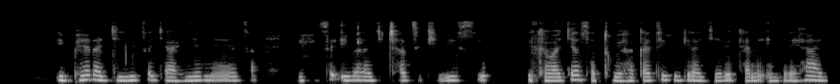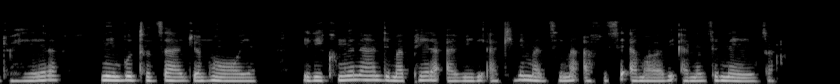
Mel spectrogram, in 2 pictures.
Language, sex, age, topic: Rundi, female, 18-24, agriculture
